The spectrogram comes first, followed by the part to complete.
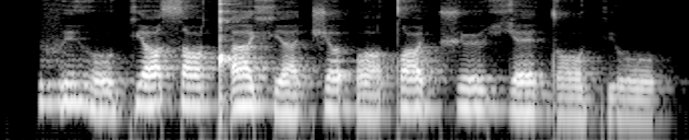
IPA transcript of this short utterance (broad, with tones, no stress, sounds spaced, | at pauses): v ɪ˦ ɦ o˨ kʲ ɑ˦ s ɑ˦ ǃʼ a˦ xʲ a˨ t͡ʃ ʌ˧ ʔ ɔ˨ tˤ u˦ t͡ʃ ø˦ ç ɛ˧ d ɔ˨ kʲ o˨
